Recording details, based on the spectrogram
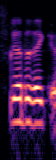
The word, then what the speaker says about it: Frederik: Who are Frederik and Margit? Am I saying that right? – Yeah, in German it's Frederik and Margit. – Okay. – But you were doing well, yeah.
